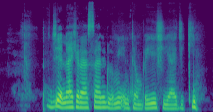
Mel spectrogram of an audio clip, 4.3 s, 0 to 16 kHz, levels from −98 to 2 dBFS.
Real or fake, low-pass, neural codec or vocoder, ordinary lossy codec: real; 14.4 kHz; none; none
